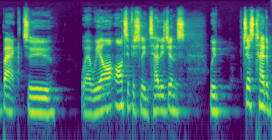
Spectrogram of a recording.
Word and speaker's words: artificial: in a different color so it's artificial notice the sh although it looks like a s you can see he it's a sh a sh sound and it's a a artificial when you practice this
